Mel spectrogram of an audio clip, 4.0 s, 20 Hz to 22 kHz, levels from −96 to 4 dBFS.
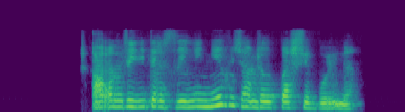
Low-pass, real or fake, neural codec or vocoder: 7.2 kHz; fake; codec, 16 kHz, 1 kbps, FunCodec, trained on Chinese and English, 50 frames a second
